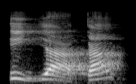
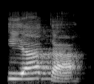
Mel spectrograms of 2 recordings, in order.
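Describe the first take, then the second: First: The y sound is held long and doubled. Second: The y sound is short and single. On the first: It means to you. The speaker calls it right. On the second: It means the light of the sun. The speaker calls it wrong.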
